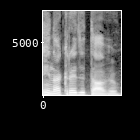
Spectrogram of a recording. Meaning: unbelievable; incredible
- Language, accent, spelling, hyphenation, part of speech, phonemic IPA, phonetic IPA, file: Portuguese, Brazil, inacreditável, i‧na‧cre‧di‧tá‧vel, adjective, /i.na.kɾe.d͡ʒiˈta.vew/, [i.na.kɾe.d͡ʒiˈta.veʊ̯], Pt-br-inacreditável.ogg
